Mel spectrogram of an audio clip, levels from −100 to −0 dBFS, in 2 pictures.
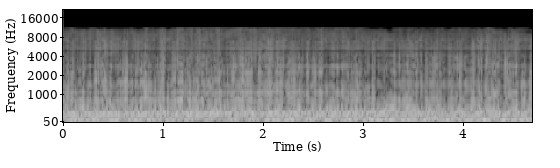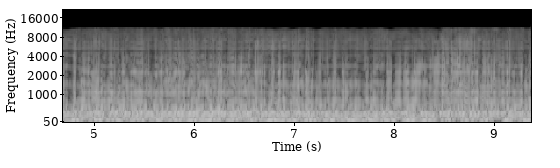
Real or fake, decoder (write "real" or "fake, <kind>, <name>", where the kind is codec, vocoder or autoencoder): fake, vocoder, BigVGAN v2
